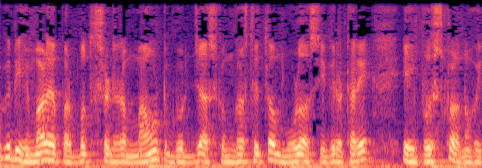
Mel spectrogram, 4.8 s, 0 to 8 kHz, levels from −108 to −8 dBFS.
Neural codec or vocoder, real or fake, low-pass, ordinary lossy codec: none; real; 7.2 kHz; none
